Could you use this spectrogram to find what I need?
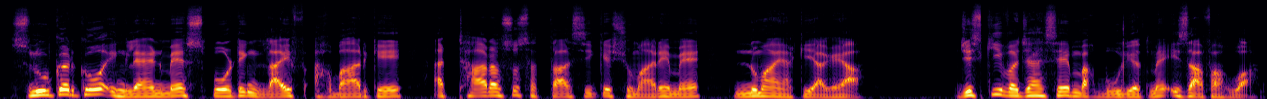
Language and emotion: Urdu, neutral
